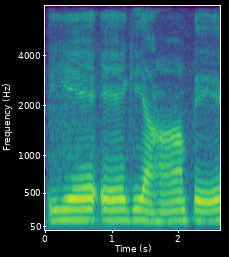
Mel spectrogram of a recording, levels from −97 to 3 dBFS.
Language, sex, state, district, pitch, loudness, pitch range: Hindi, male, Punjab, Fazilka, 135 Hz, -13 LUFS, 130-140 Hz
